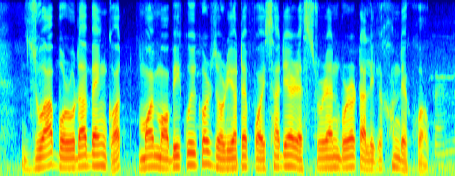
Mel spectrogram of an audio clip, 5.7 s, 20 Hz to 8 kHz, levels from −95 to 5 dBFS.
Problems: background conversations at intervals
